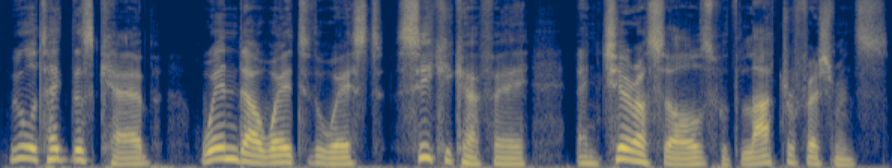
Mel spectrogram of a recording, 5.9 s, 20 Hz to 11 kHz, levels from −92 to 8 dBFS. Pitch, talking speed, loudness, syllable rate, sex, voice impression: 140 Hz, 200 wpm, -18 LUFS, 4.8 syllables/s, male, masculine, very adult-like, slightly thick, slightly fluent, slightly cool, sincere, slightly lively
